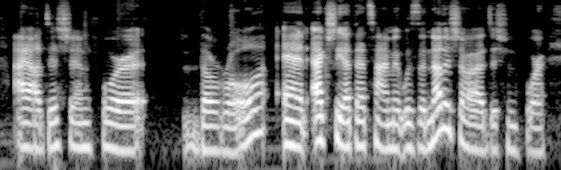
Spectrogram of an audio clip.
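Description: Speaking at a fairly quick pace with an American accent, a woman with a plain, everyday voice and fairly low pitch uses ordinary pitch variation on a very clean recording with a silent background. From Washington, D.C. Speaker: actress. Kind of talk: interview.

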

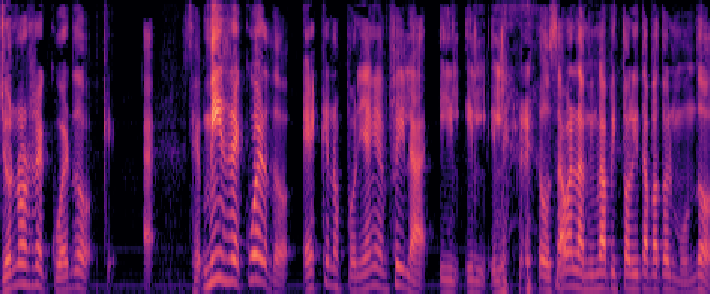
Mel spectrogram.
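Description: In an unremarkable speaking voice, a man talks at a moderate pace, fairly high in pitch with lively intonation. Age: 50s. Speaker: radio show panelist. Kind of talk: heated debate.

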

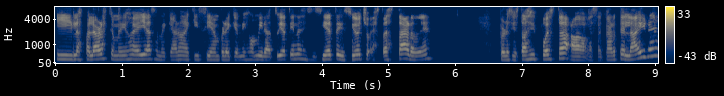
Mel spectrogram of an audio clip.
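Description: In a dry, close sound with no echo, a woman with fairly high pitch and an unremarkable speaking voice talks at a moderate pace with fairly even intonation. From Ecuador, Guayaquil. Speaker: ballet dancer. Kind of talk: interview.

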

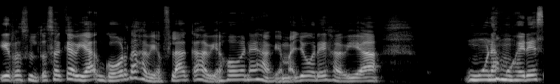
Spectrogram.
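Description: On a very clean recording with a silent background, a woman with a plain, everyday voice and fairly high pitch speaks at a fairly quick pace. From Venezuela. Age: 40s. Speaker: belly dancer and media communicator. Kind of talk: interview. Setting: studio.

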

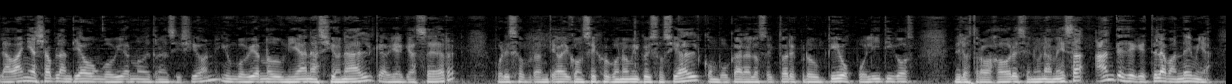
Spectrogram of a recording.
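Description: With noticeable background noise and audible room echo, a man talks at a very fast pace and medium pitch, his loudness very even and his intonation fairly even. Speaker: political candidate. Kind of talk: radio interview.

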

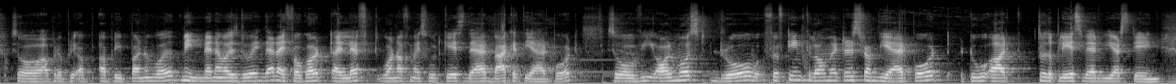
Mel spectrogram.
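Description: Amid noticeable background noise and audible room echo, a man in a Tamil Nadu accent talks at a moderate pace and a fairly high pitch, his intonation fairly even. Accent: Tamil Indian English. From India, Coimbatore, Tamil Nadu. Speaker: university student. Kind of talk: casual chat. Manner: hesitant, many fillers.

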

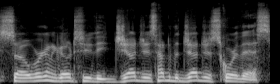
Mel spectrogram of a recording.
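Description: With noticeable background noise behind him, a man talks in a fairly high pitch with fairly even intonation. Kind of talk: game show host patter, announcing contestants and scoring them.

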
